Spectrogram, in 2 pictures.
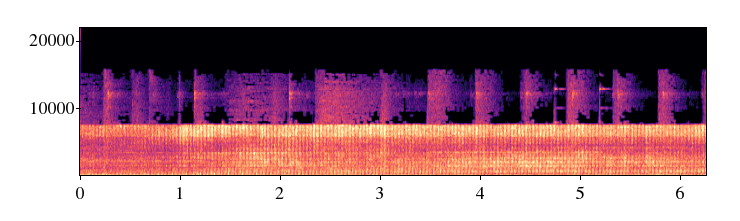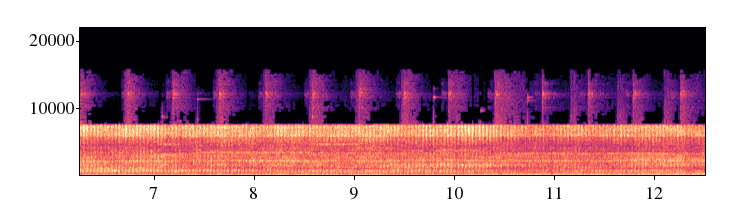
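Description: KAI CC204 diesel-electric locomotive passing at close range with its engine running, then passenger coaches rolling past on the rails, a loud steady rumble.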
